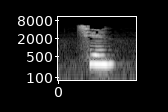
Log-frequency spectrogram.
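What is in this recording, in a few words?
"迁", Mandarin Chinese; hsk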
